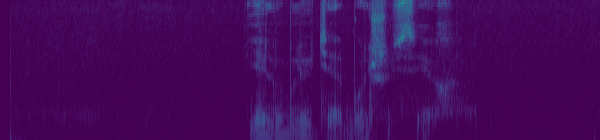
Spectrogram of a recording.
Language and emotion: Russian, neutral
